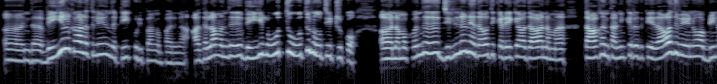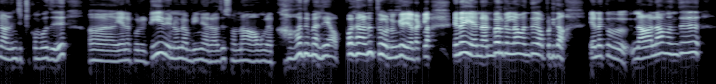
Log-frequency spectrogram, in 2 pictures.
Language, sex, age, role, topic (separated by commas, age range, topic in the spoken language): Tamil, female, 25-29, host, உங்கள் தினசரி தேநீர் அல்லது காபி குடிக்கும் பழக்கம் உங்களுக்கு என்ன நன்மை தருகிறது?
